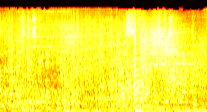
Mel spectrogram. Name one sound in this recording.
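A large crystal structure explodes with a rumbling, shattering blast.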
